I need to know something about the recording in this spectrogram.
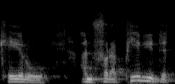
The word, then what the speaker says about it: Cairo: is about a town in Southern Illinois called Cairo it's spelled Cairo like the capital of Egypt Cairo but it's pronounced Cairo and for a period of time in the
